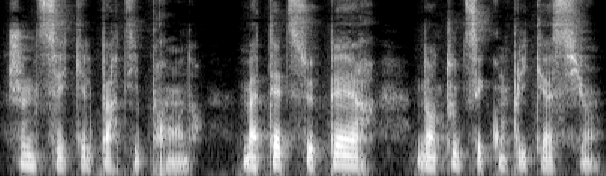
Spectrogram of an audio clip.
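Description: A man reading the part of a bitter, grieving young mother, speaking softly and subdued in an audiobook. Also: medium pitch, moderate pace, vocal fry, breathy edge. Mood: troubled. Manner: soft, subdued, hushed.

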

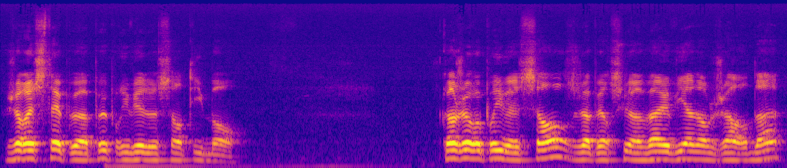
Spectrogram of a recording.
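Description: A man narrating an adventure story in a steady, deliberate reading. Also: a little high. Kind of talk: audiobook narration.

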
